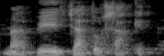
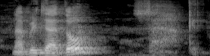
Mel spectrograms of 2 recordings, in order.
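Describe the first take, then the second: First: Nabi jatuh sakit said low and soft; quiet, grieving delivery; hushed, sorrowful line. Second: Jatuh lifted and rising; louder, lean into jatuh; emphatic rising jatuh; stress on jatuh. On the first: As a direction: drop the voice with grief. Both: Shown as a demonstration.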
